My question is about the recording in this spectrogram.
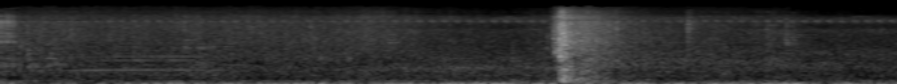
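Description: A hand scythe's blade swishing through dense, tall weeds: one sharp, short stroke about three-quarters of the way through, with the tail of the previous stroke right at the start.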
